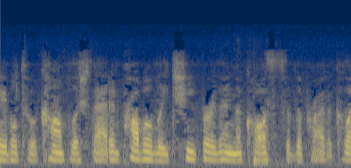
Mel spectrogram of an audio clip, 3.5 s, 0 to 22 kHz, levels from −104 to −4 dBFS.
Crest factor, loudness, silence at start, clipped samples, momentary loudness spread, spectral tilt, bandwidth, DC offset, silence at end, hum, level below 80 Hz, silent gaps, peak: 18 dB; -30 LUFS; 0 s; under 0.1%; 8 LU; -7.5 dB/octave; 7.4 kHz; under 0.1%; 0 s; none; -60 dBFS; none; -10 dBFS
